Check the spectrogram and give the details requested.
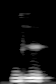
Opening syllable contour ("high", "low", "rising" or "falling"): low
